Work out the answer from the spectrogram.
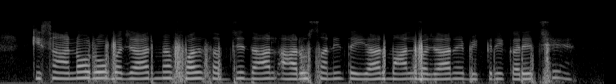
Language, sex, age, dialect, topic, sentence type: Maithili, female, 51-55, Angika, agriculture, statement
